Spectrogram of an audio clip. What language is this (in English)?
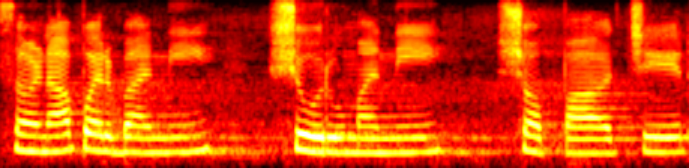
Konkani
